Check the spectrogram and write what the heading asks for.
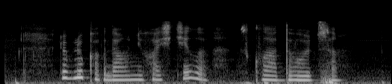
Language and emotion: Russian, neutral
